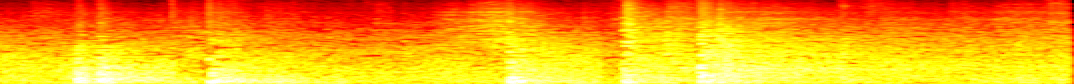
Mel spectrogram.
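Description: Five heavy thuds with a little ring after each: two about half a second apart near the start, then three in quick succession between two and three seconds in.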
